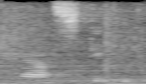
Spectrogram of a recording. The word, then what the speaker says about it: pasty: Pasties are pronounced pasty, like past day meal.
